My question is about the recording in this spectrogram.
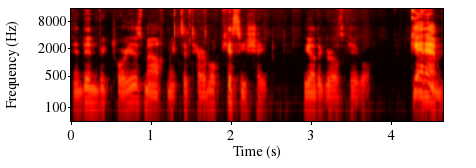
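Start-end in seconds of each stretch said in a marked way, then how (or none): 4.2-4.6 high, loud order to the gang; bully girl calling out the attack; cry out. Acted. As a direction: yell the order to grab him. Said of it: "Victoria cries".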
